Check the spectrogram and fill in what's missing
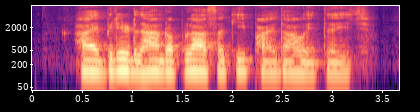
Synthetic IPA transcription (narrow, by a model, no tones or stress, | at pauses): hajbɾiɖd̪ʱanɾəplasə̃kipʰajd̪aɦojt̪əjt͡ʃʰ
